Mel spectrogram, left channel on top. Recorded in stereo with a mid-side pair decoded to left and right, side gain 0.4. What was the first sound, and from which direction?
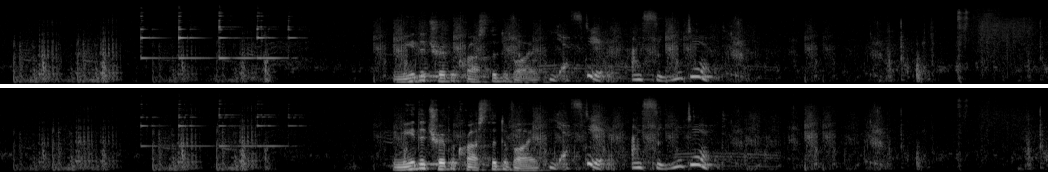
A bell, 60° left.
